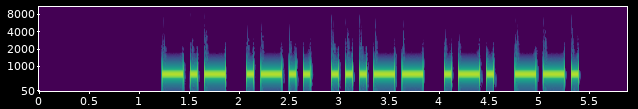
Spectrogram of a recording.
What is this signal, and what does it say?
Morse code, heard as a keyed tone, about 20 wpm, 700 Hz. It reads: KL3RG
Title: Speed Racing - USA 2x2 Call Signs 17wpm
